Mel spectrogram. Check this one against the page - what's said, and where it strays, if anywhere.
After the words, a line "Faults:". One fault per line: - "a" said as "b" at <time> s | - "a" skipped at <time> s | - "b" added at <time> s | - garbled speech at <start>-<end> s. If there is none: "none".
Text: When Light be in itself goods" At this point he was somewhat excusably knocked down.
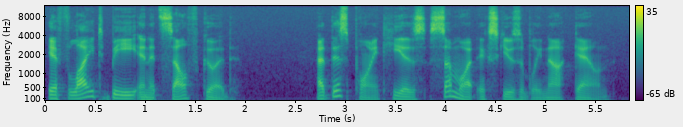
If Light be in itself good" At this point he is somewhat excusably knocked down.
Faults:
- "When" said as "If" at 0.0 s
- "goods" said as "good" at 1.6 s
- "was" said as "is" at 3.6 s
